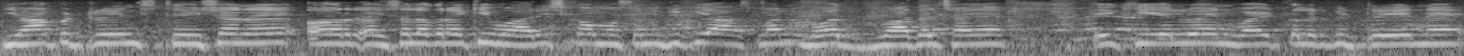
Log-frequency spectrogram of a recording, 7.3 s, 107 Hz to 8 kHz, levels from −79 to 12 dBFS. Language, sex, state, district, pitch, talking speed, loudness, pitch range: Hindi, male, Maharashtra, Mumbai Suburban, 275 Hz, 235 wpm, -15 LUFS, 265-285 Hz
